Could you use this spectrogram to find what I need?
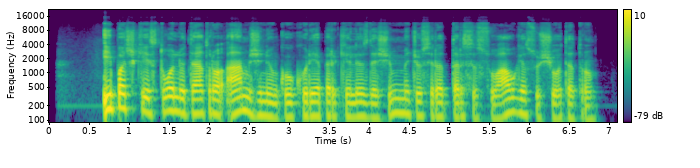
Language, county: Lithuanian, Klaipėda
